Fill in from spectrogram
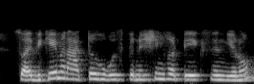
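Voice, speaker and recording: A woman speaks with an Indian accent. Her pitch sits fairly high. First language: Hindi. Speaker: actor and producer. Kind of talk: interview.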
